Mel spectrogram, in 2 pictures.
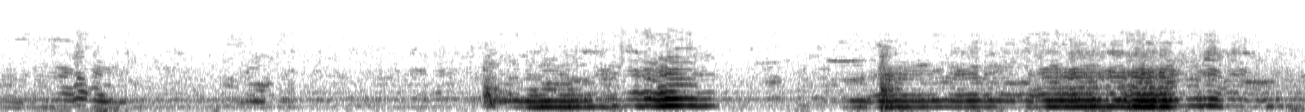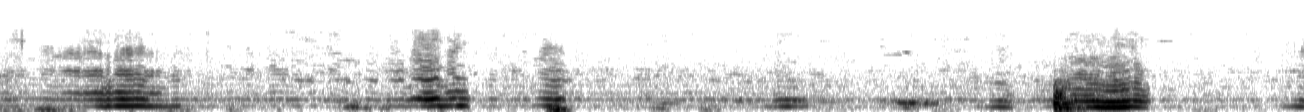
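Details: Honey bees at a Gayo beekeeping site in Aceh, Indonesia make a low, harmonic buzzing hum, with several overlapping fly-past surges and short sharp swells scattered through the recording.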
